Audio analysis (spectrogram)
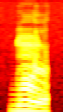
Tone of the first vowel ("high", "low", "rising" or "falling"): falling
